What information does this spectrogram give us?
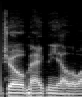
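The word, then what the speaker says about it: Joe Manganiello: so talking to him, I kind of stumbled on his name, even though I know how to pronounce it. He corrected me. He's like, "Yes, I'm Joe Magniello."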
